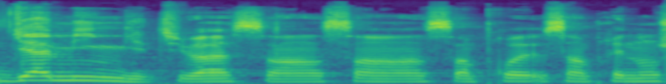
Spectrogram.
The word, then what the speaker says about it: Gaming: Alors, ça se prononce Gaming, tu vois, c'est un prénom chinois.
